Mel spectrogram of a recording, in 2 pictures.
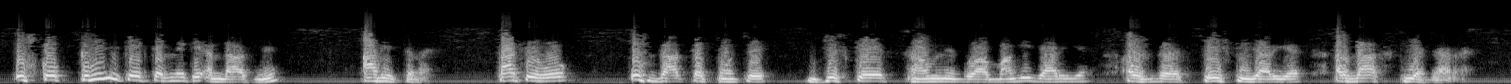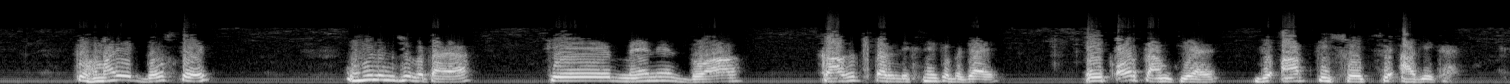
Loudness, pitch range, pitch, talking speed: -12 LUFS, 130-165 Hz, 145 Hz, 130 wpm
